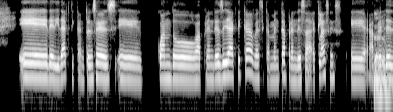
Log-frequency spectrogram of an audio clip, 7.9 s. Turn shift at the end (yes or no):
no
